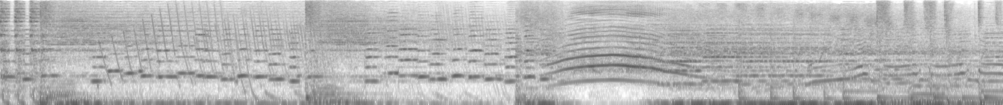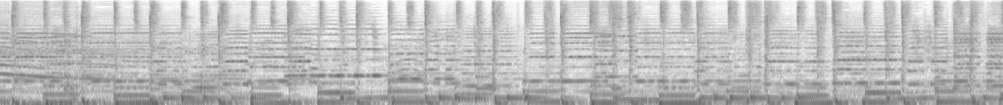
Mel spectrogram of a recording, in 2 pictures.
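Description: A single drawn-out cat meow rises and falls near the start, sounding over loud, busy music that plays throughout, with no talking.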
